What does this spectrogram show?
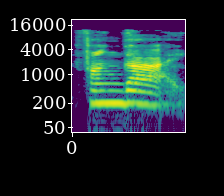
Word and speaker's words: fungi: Nar to not Nar when I is at the end of the word the terminal I we pronounce it like eyeball so broni fungi nuclei pronounced like an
